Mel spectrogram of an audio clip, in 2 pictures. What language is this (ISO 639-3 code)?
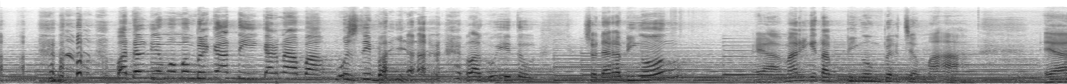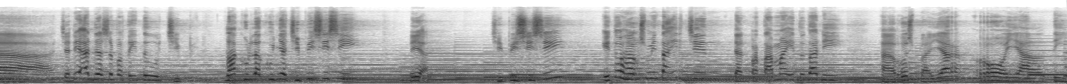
ind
